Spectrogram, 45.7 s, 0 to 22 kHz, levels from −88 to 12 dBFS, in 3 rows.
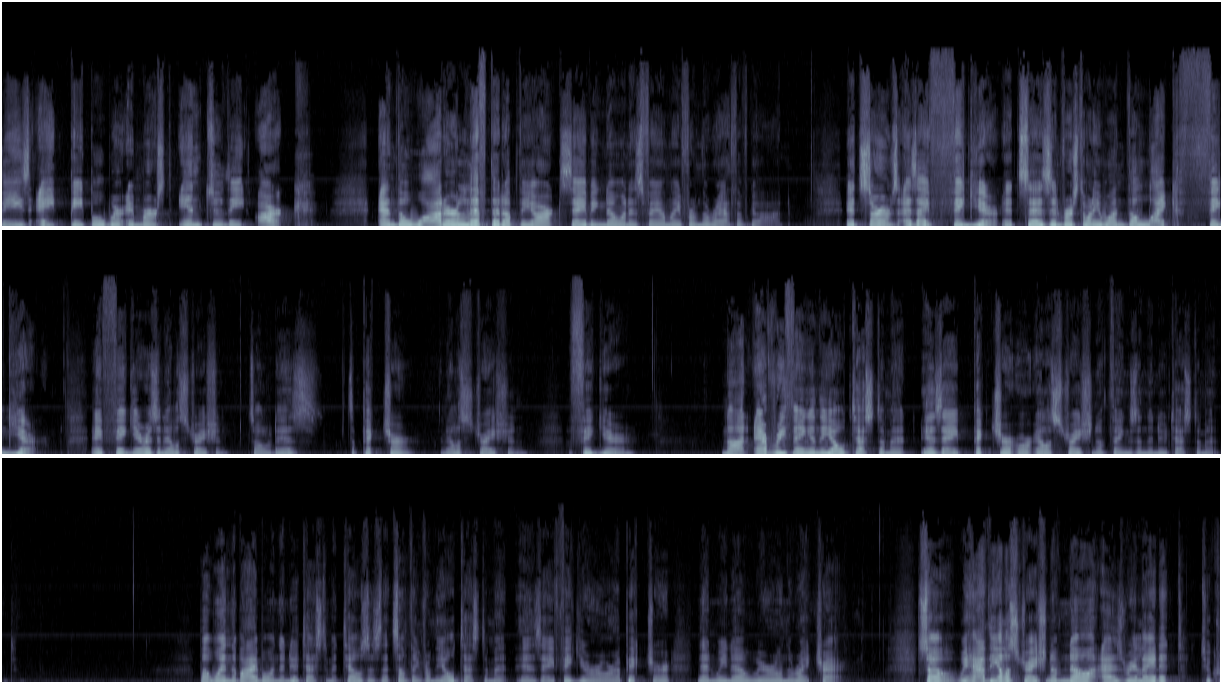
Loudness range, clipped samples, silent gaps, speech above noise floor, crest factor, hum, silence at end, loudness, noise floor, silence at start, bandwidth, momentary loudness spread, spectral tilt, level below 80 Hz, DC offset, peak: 12 LU; under 0.1%; none; 42 dB; 24 dB; none; 0 s; -30 LUFS; -72 dBFS; 0 s; 17.5 kHz; 16 LU; -4.5 dB/octave; -62 dBFS; under 0.1%; -8 dBFS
